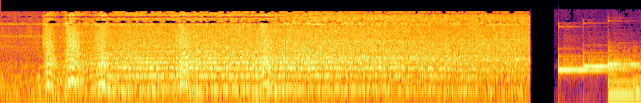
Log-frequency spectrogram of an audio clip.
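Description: Swarm of many small quadcopter drones lifting off and flying, a dense steady buzz of propellers that swells over the first two seconds. The buzz cuts off suddenly about a second before the end, and soft music follows.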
